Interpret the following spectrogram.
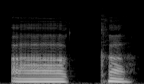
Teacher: I'm using kind of the back of my tongue to touch the roof of my mouth to make that sound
